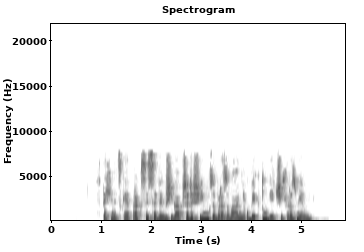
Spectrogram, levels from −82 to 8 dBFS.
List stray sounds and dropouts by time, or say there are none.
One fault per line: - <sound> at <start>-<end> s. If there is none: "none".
none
